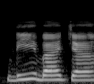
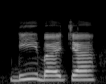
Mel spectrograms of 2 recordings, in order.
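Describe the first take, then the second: The two takes are said the same way.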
